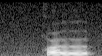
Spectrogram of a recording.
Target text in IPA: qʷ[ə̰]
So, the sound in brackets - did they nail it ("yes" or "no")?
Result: no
